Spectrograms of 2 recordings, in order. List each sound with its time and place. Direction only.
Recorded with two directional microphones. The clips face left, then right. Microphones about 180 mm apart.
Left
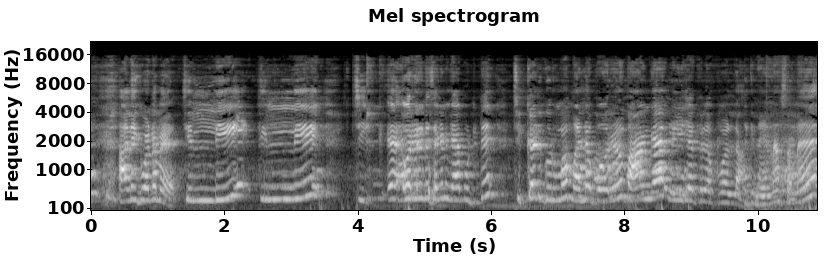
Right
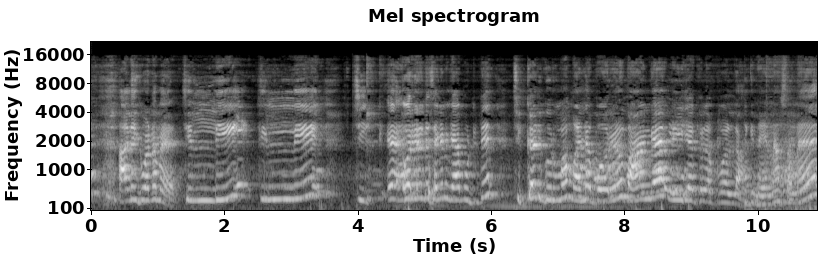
0.4 s a woman's voice: 5° left (ahead or behind)
6.5 s a woman's voice: 15° right (ahead or behind)
7.0 s a woman's voice: centre (ahead or behind)
7.8 s a woman's voice: 15° right (ahead or behind)
9.1 s a woman's voice: 5° right (ahead or behind)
